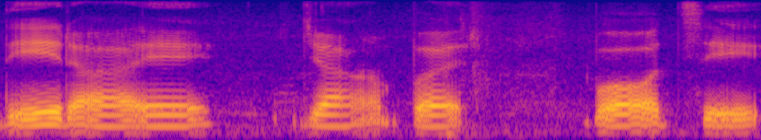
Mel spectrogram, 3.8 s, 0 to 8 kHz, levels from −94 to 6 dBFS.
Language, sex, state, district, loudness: Hindi, female, Himachal Pradesh, Shimla, -16 LUFS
